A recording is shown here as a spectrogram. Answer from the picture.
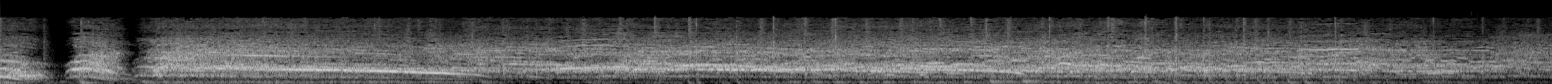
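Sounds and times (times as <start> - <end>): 
crowd celebrating in Fiji: 0.0 - 15.5.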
